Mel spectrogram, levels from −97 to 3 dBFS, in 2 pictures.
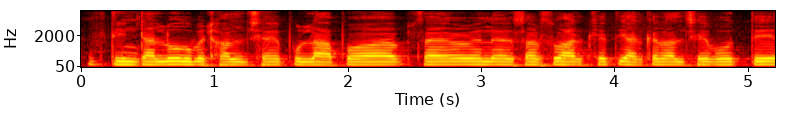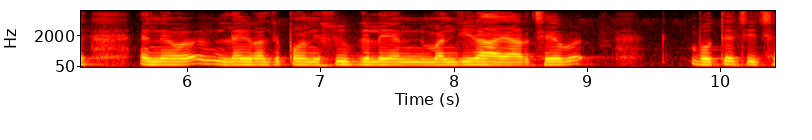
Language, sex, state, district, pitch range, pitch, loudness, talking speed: Maithili, male, Bihar, Madhepura, 150-160 Hz, 155 Hz, -28 LUFS, 155 wpm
